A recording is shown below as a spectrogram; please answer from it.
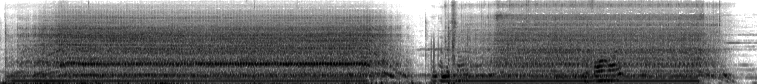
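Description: Philips slow (masticating) juicer's motor running with a steady hum while the auger presses fruit and pushes out pulp. The hum breaks off briefly a little past halfway, then starts again.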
